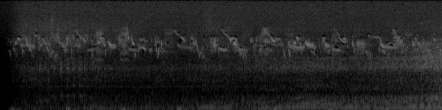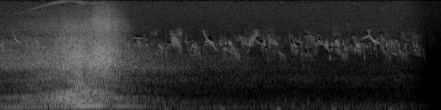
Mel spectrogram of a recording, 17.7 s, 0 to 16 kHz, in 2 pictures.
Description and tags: starting the engine and passing bye
Sample recorded with ZOOM H4 in Checiny in Poland. External mics have been placed on the level of the wheels in 7,5m distance from the road.
ambience, car, field, nature, poland, recording, stereo, street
